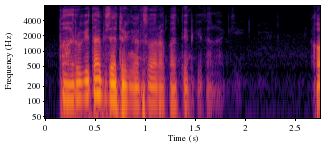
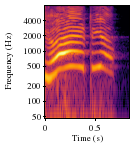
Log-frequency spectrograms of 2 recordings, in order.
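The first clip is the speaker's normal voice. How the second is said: much higher and louder, a sharp cry; inner voice shouting; 18 dB louder than usual. Acted. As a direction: shout it as the conscience fighting back. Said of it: "Nggak lagi".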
